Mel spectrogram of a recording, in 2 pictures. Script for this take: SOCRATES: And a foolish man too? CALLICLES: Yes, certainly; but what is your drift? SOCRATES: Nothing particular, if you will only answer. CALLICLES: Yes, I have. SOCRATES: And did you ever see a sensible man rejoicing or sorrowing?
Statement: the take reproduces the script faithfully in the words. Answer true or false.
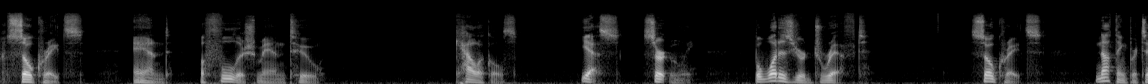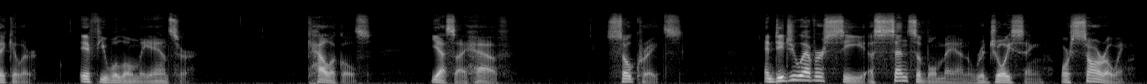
true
